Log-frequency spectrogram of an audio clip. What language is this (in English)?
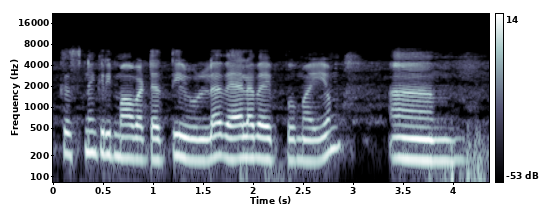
Tamil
